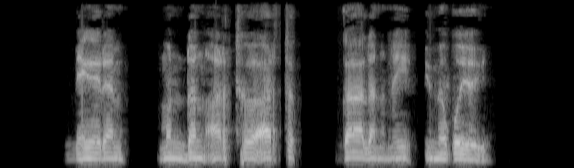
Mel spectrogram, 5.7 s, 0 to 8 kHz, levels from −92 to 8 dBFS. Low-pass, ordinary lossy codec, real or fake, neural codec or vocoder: 7.2 kHz; AAC, 32 kbps; real; none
